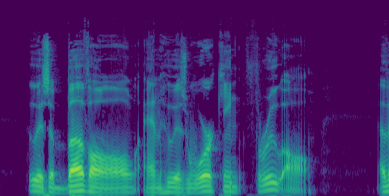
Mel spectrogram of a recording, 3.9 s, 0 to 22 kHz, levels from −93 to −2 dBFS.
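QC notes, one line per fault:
2.29–2.32 s, broken MP3 bit reservoir: a brief glitch lasting about a frame's worth of speech, and the audio jumps ahead. Likely a frame got dropped, so the next one reached back for borrowed bits and decoded someone else's bytes.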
